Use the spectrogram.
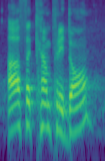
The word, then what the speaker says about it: Arthur Campredon: Arthur Campredon, did I pronounce that correctly? Perfectly.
